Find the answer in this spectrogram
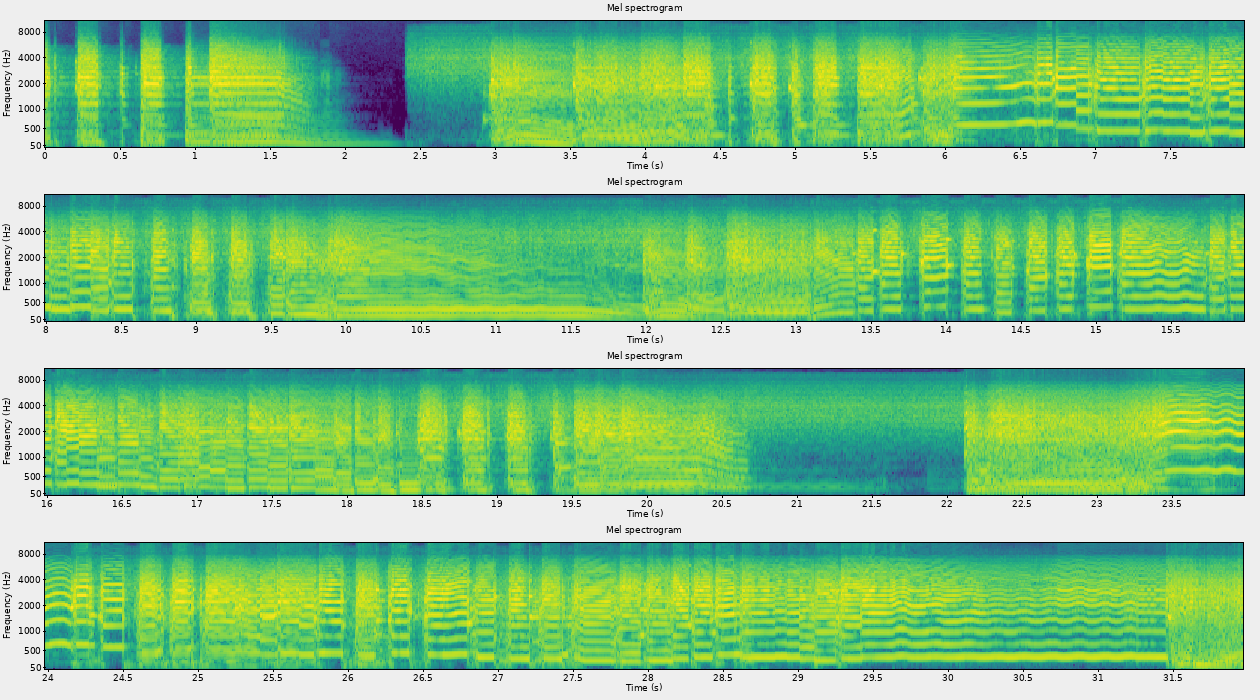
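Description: Electric guitar played through a Ross Fuzz pedal set to its Vintage mode: distorted chords and single-note lines with sustained, bent and wavering notes. The playing stops briefly about two seconds in, and drops away again for a second or so past the twentieth second.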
